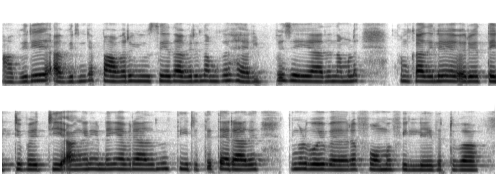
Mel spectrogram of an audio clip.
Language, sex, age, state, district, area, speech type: Malayalam, female, 18-30, Kerala, Palakkad, urban, spontaneous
